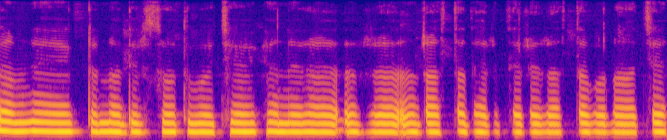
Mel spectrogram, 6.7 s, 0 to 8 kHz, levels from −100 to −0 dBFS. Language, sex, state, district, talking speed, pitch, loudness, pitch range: Bengali, female, West Bengal, Jalpaiguri, 125 wpm, 185 Hz, -14 LUFS, 180-190 Hz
